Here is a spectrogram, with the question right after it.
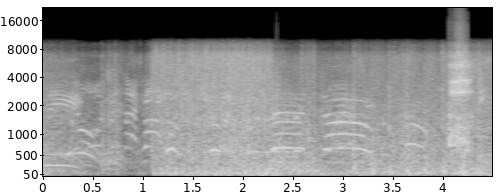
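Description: American mortar rounds fire and burst in a World War II real-time strategy game, sharp booms among battlefield gunfire, with an excited commentator's voice talking over the action.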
